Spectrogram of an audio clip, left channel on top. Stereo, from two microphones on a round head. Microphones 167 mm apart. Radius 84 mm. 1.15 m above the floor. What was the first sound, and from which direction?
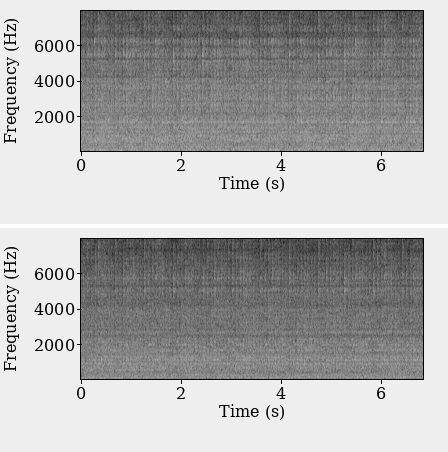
An engine running, 60° left (ahead or behind).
